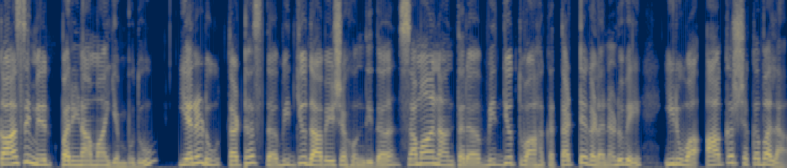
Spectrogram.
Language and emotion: Kannada, neutral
